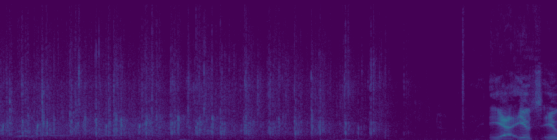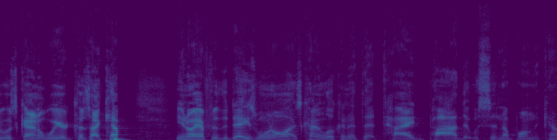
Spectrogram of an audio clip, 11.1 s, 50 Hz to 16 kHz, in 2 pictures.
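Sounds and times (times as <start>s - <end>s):
audience applauding: 0.0s - 4.2s
speech: 4.9s - 11.1s.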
